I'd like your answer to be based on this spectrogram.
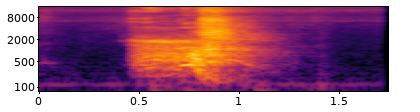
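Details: Single loud, explosive sneeze in a quiet room with faint low hum.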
